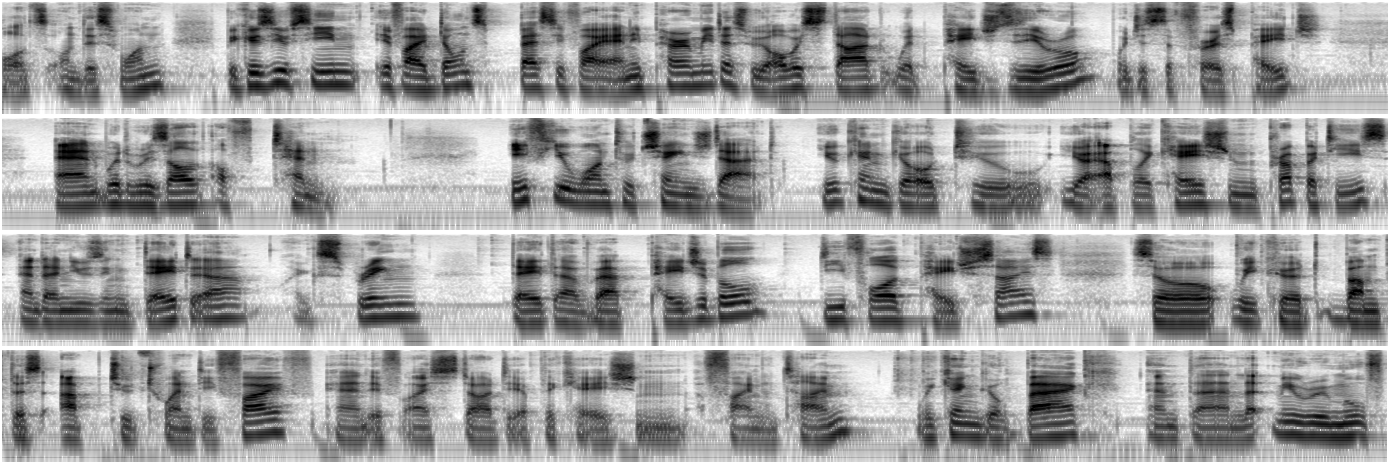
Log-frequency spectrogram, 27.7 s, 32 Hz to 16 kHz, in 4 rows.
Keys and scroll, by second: 1.4 super+1, 21.4 super+s, 26.2 Return.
